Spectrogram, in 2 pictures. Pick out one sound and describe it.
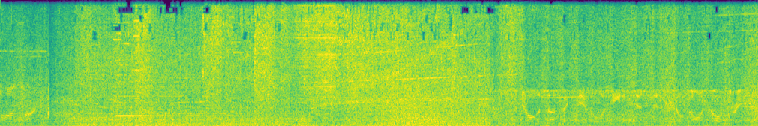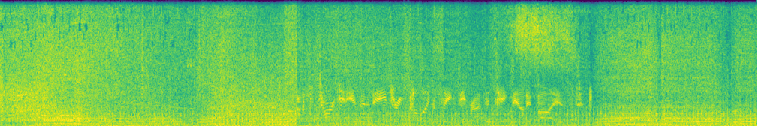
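A sports car engine roars at high speed, rising and falling in pitch as it shifts gears.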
